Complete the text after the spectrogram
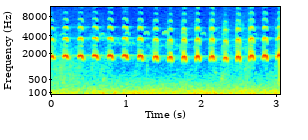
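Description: An osprey calling: a fast, steady series of about sixteen short, high, whistled chirps, evenly spaced, ringing out clearly over a faint low rumble.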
